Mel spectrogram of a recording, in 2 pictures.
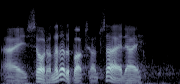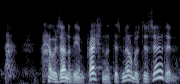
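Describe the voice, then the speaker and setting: An actor in a 1940s radio drama playing a calm, commanding gentleman sleuth. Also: fairly low pitch, a little fast. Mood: polite, casual. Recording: dull old 1940s radio recording.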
